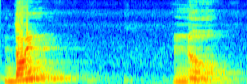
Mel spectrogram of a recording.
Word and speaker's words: দৈন্য: এবং বলেছিলাম যে জ ফালা যদি শেষে থাকে তাহলে কি যে বর্ণের সাথে থাকে সে বর্ণ দ্বিতীয় উচ্চারণ হয়। তাহলে এখানে নর উচ্চারণ কয়বার হবে দুইবার হবে, অর্থাৎ কি দৈন্য।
